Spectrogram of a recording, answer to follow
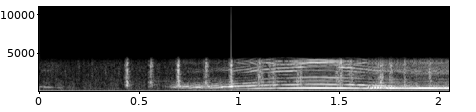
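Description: A baby's long, drawn-out vocal sound, gliding up at the start and then held at a fairly steady high pitch, beginning under a second in. It is preceded by a few light taps.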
